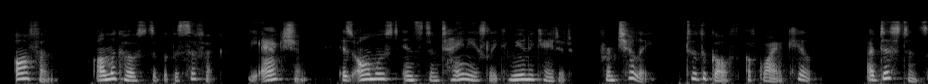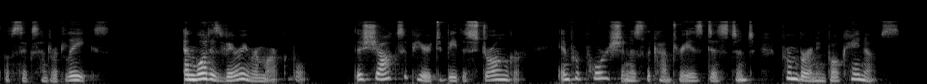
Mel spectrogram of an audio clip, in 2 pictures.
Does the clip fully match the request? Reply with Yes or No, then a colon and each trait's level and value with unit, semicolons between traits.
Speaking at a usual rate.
Yes: average, 155 wpm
